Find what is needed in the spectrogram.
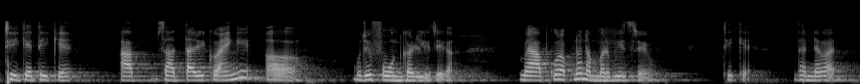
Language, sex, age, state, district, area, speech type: Hindi, female, 18-30, Madhya Pradesh, Gwalior, rural, spontaneous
